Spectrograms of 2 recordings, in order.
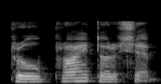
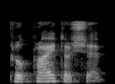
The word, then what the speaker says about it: proprietorship: forms the first one it's called proprietorche let's pronounce it correctly one more time it's called pro prai tor shep proprietorship one more time proprietorship the second form partnership and the third one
